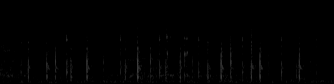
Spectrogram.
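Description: A Star Wars Complete Saga Blu-ray box set, a rigid, book-sized cardboard box that is hollow and holds discs, is held up in one hand and tapped with the fingertips of the other. About twenty quick, quiet taps come in an uneven rhythm, each a short, hollow, mid-pitched tick with a bright edge that dies away almost at once.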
